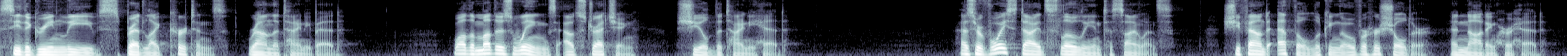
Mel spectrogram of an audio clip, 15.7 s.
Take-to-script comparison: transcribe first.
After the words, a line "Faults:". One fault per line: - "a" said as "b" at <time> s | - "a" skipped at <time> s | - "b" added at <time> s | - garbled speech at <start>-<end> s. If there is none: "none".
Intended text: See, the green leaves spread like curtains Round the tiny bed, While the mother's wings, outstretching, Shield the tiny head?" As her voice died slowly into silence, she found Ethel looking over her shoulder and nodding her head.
See, the green leaves spread like curtains Round the tiny bed, While the mother's wings, outstretching, Shield the tiny head?" As her voice died slowly into silence, she found Ethel looking over her shoulder and nodding her head.
Faults:
none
